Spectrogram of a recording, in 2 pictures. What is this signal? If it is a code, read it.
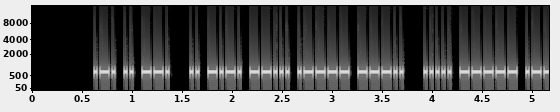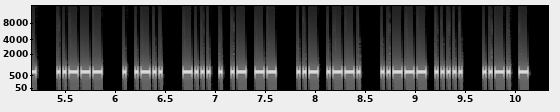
Morse code, heard as a keyed tone, about 40 wpm, 700 Hz. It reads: RIG IC718 50W 2 EL BEAM UP 25 FT
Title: K1USN SST QSO Practice 40wpm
